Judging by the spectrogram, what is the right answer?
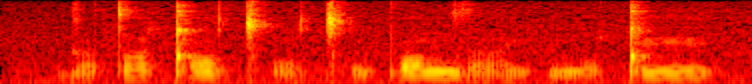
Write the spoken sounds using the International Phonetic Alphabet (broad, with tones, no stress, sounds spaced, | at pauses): ɡ ɨ˩ tˤ a˥ ǃ ɒ˥ ǀʰ ɔ˩ ǀʰ ə˩ pʼ ɒ˥ ŋ zˤ e˩ | ŋ ɔ˩ ǃ e˥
